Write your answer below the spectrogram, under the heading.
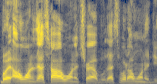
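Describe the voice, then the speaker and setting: With an American accent and vocal fry, a man talks at a fairly quick pace with lively intonation. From South Florida (Lake Worth, Palm Beach). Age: 40s. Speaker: livestreamer. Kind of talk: casual livestream chat. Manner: animated; loud.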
